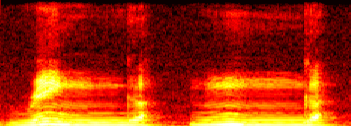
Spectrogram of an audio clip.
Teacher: you close the tongue to the back, to the velum, and then open up the channel between the nasal cavity and the oral cavity. Air passes through while you have that closure of the velum, and so you get the final sound in the word ring, ng, as the velar nasal consonant.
